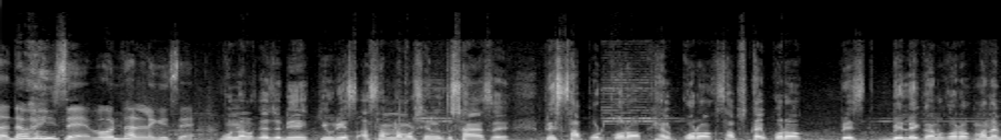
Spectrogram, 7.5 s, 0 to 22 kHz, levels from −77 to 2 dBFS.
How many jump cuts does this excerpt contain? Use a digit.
1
